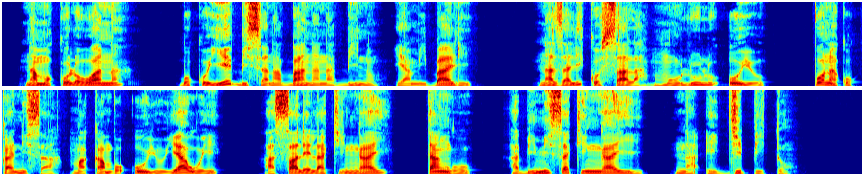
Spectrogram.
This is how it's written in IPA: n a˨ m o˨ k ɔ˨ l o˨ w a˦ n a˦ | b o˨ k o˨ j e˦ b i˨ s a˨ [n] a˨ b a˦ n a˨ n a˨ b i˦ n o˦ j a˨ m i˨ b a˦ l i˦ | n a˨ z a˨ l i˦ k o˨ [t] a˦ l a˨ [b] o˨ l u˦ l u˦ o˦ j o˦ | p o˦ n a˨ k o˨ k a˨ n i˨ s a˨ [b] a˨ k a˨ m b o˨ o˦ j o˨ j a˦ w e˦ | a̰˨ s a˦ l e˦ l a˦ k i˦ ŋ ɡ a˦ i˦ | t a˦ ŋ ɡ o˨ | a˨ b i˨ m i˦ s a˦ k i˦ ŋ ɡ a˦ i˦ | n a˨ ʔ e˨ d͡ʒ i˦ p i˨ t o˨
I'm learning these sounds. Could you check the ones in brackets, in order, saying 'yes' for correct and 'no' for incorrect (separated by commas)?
yes, no, no, no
